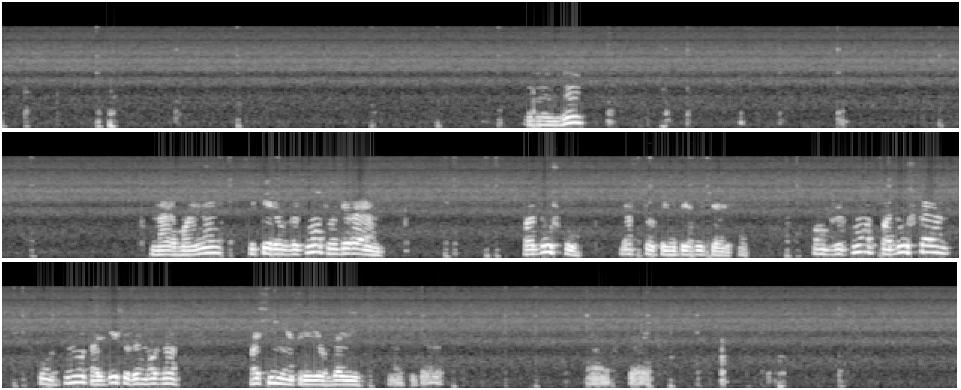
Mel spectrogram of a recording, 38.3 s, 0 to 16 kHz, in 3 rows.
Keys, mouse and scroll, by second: 1.4 middle click, 3.2-5.0 drag, 5.8 click, 7.1 middle click, 9.0 middle click, 10.5 middle click, 12.7 click, 15.8 click, 18.9 click, 21.3 click, 23.2 click, 24.6-25.8 drag, 26.2 middle click, 29.1 click, 30.5 click, 31.5 click, 32.6 click, 33.7 click, 34.5 click, 35.1 click, 35.9 middle click.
